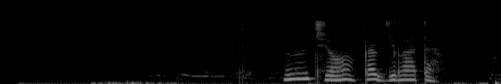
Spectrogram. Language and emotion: Russian, positive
